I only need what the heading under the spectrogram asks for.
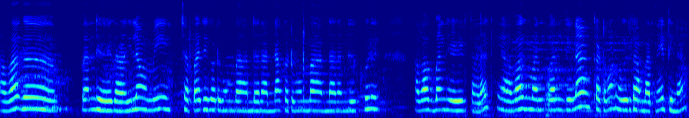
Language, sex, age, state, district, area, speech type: Kannada, female, 18-30, Karnataka, Dharwad, urban, spontaneous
